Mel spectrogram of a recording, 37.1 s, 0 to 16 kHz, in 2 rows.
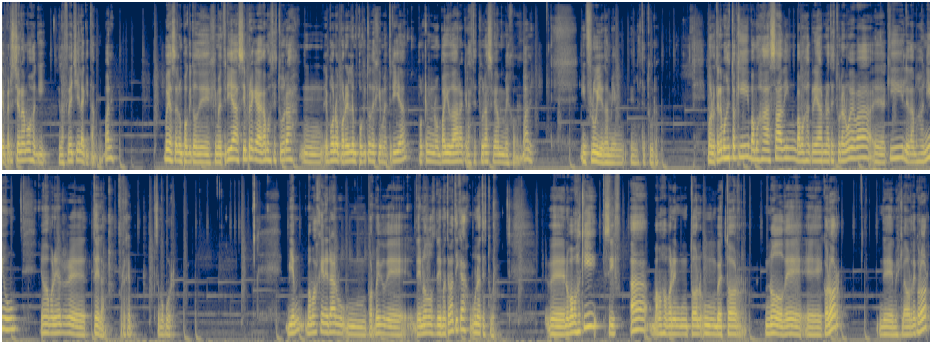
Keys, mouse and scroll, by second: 0.6 click, 1.7-2.1 scroll down 2, 2.8 scroll down 3, 3.5 ctrl+r, 6.7 ctrl+r, 10.3 scroll down 1, 10.6 middle click, 11.4-11.8 scroll up 2, 11.8 middle click, 13.0-13.3 scroll down 1, 13.3 middle click, 14.6 Tab, 15.5 click, 16.0 scroll down 1, 16.7-17.0 scroll down 3, 17.4 click, 21.8-22.6 scroll up 7, 22.5 middle click, 23.6 click, 24.3 click, 24.9 right click, 25.6 click, 26.4 click, 29.1-29.6 scroll up 4, 29.9 middle click, 30.6 shift+a, 33.7 click, 35.3-35.7 scroll up 4, 35.8 middle click.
